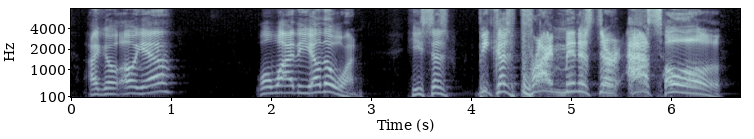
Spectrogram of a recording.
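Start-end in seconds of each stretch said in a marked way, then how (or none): 4.1-6.5 loud, thick put-on Czech accent. Speaker retelling a man's answer about the country's name: imitating a thick accent. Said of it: "he speaks with a very uh, thick accent".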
